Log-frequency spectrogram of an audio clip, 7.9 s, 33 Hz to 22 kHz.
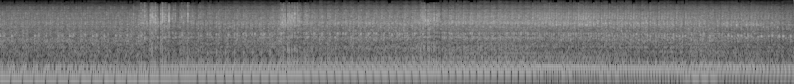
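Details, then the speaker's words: International Harvester TD15 151 dozer, cold, carburetor jet suspected jammed with debris: loud, low running with a lumpy, uneven beat and occasional dropped firings; always missed when cold and usually clears once driven. "Well, it always did mess when it was cold. Usually if you take it and drive it a little bit, it'll clear up. And it was almost to clear up. Every now and then you hear it hit."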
